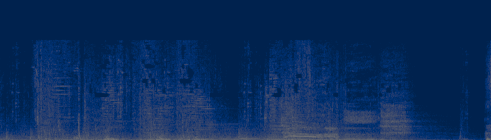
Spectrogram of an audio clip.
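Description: Weapons clash and thud in a loud, busy fight.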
